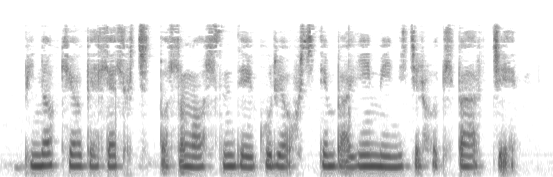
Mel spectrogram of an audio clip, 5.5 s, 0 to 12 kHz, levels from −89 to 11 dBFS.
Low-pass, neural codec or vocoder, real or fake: 7.2 kHz; none; real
